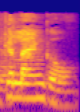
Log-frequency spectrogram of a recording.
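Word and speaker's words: galangal: Galangle.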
